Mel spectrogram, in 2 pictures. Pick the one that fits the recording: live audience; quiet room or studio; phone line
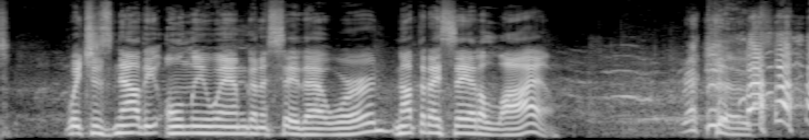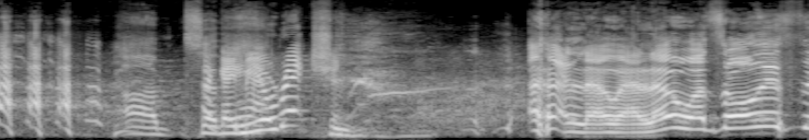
live audience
